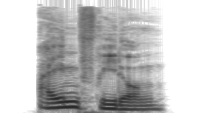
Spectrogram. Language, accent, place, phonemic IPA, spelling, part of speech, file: German, Germany, Berlin, /ˈaɪ̯nˌfʁiːdʊŋ/, Einfriedung, noun, De-Einfriedung.ogg
- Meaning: 1. the act of fencing something in or enclosing an area 2. enclosure, fencing, fence, stockade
